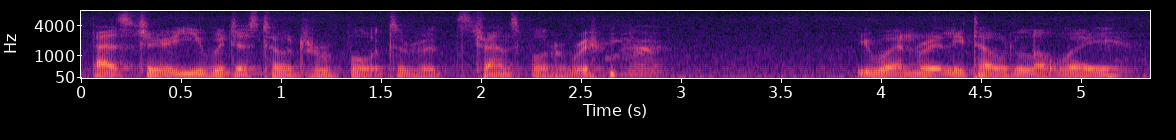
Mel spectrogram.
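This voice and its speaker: A man's voice: lowish voice, a little fast, a little mellow, poor audio. A man acting as game master, narrating a tabletop game casually and thinking aloud in loose, hesitant phrases. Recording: clear background noise, room ambience.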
